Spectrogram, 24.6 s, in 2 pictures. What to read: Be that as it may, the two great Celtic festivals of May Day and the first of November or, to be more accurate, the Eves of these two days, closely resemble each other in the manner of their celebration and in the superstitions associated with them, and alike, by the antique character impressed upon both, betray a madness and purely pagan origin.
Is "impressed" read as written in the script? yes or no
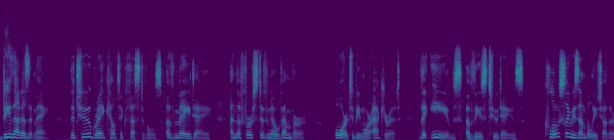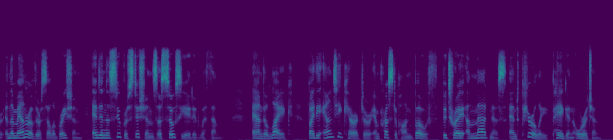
yes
